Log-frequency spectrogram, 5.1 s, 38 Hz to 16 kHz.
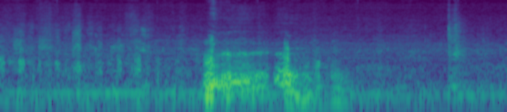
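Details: Samoyed dogs recorded on 26 June 2023; one loud, deep woof is followed by a shorter bark about a second later, heard over a steady low engine-like rumble.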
